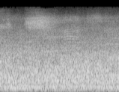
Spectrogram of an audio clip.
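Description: Steady crowd noise echoing in a church, an even wash of sound with no single voice standing out.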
